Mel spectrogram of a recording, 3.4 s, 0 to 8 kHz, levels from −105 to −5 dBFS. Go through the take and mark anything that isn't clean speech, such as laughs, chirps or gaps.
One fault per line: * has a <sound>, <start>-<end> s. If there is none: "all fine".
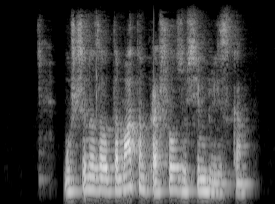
all fine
